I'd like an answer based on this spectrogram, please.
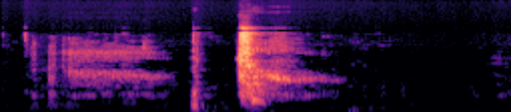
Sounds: Sneeze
